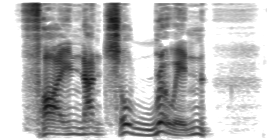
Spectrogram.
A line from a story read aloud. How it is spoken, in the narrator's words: echoed Badju indignantly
